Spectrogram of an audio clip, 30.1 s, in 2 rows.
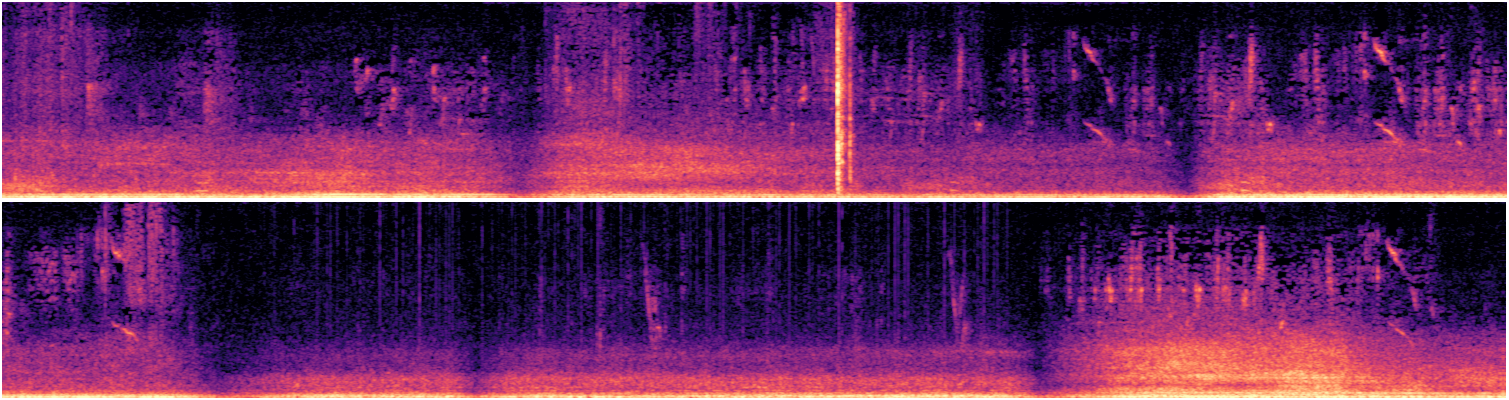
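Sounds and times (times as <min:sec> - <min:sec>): small songbirds chirping: 0:00.0 - 0:17.2, 0:17.9 - 0:30.0
steady low hum: 0:00.0 - 0:26.4
sharp click: 0:08.4 - 0:08.6.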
